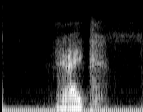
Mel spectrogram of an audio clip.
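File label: "rijk", Dutch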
